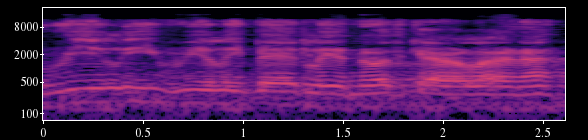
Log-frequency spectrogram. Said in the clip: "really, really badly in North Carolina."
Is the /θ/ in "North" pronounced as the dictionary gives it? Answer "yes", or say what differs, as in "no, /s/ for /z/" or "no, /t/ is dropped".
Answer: yes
